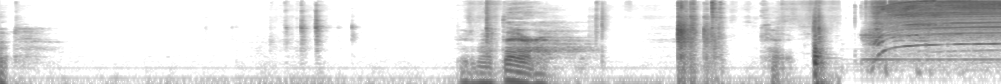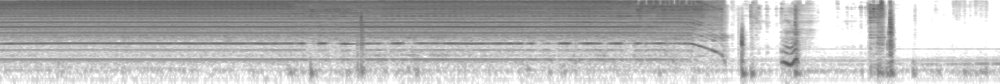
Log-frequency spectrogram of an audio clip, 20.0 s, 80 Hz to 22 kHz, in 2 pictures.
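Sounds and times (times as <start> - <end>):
small electric drill whining: 8.6 - 17.4.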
